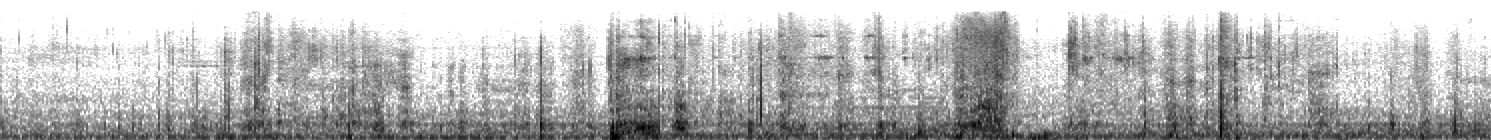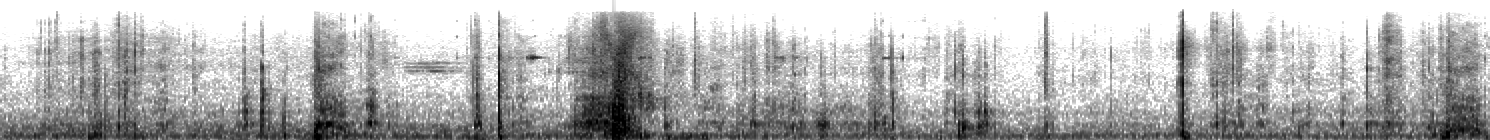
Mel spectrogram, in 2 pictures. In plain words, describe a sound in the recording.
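Thread is pulled through shoe leather with short rasping swishes.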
